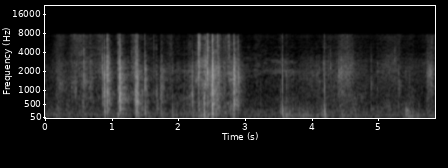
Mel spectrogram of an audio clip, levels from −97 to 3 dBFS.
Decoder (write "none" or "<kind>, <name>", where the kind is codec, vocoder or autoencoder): vocoder, Vocos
